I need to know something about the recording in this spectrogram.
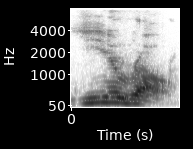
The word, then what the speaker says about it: gyro: gyro but it's not it's actually pronounced gyro a gyro oh okay I asked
